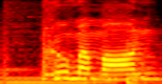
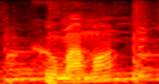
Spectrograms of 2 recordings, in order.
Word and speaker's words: Kumamon: are good looking yeah we're back with cool kumamon I want to say his name right kumamon kumamon kumamon the Japanese mascot bear this is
